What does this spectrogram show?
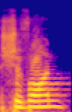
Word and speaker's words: Siobhan: Siobhan Das, so a very fascinating name. I've been I've been coached by Siobhan that you can pronounce her name it rhymes with Yvonne, right?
